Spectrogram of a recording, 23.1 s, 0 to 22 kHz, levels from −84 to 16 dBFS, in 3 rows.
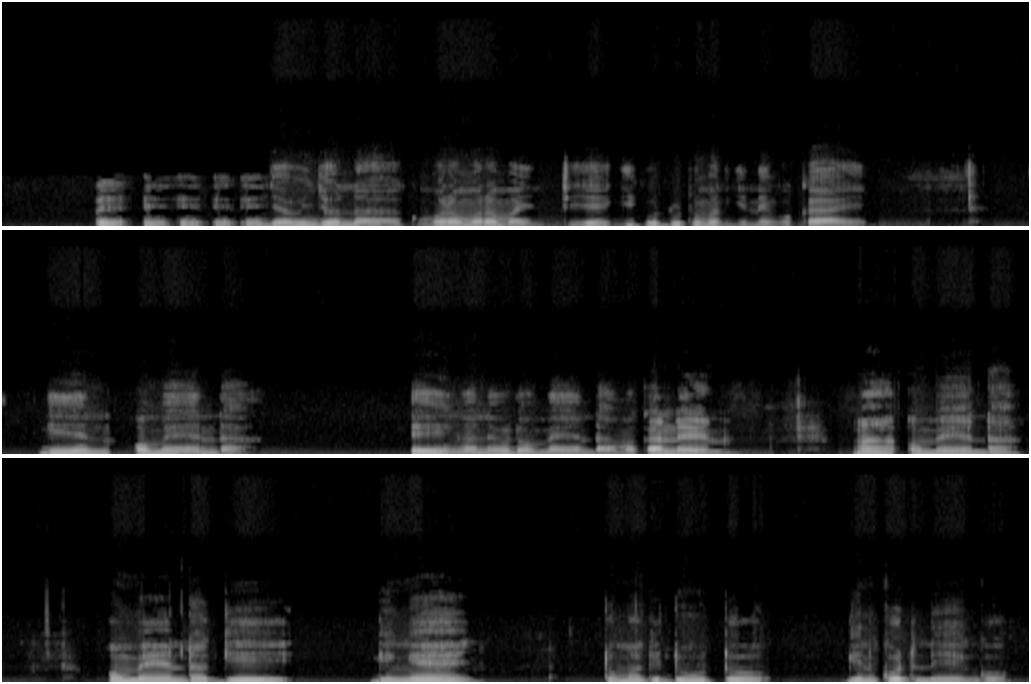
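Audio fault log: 0.00–2.00 s, adaptive stream starting at a low bitrate: the speech opens muffled and smeary, with nothing above 5 kHz, fitting a very low-bitrate MP3 before a jump to a much higher rate just before "jawinjona kumora mora ma". The spectrogram's upper band is empty, then fills abruptly; the waveform shows no gap.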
